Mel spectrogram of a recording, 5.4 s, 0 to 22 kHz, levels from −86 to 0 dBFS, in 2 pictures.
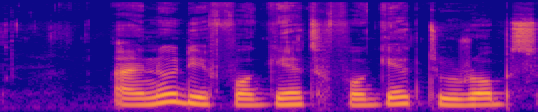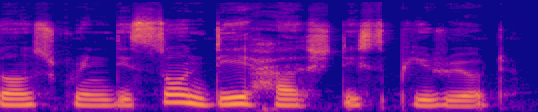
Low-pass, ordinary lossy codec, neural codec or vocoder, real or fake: none; none; none; real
